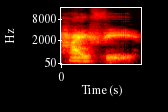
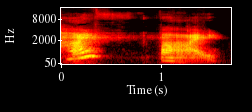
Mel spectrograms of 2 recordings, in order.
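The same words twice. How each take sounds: First: "hyphae" ending in "fee"; corrected pronunciation. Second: "hyphae" ending in "fai", like eye; mistaken reading. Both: Shown as a demonstration. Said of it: "I think this is pronounced".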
